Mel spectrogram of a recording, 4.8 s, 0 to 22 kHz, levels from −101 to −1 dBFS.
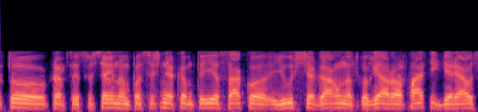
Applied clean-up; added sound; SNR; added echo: neural mask model Resemble Enhance denoiser.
